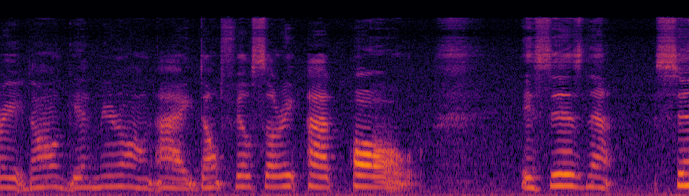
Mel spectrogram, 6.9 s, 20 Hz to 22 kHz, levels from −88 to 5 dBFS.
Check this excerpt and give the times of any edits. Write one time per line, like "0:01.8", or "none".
none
